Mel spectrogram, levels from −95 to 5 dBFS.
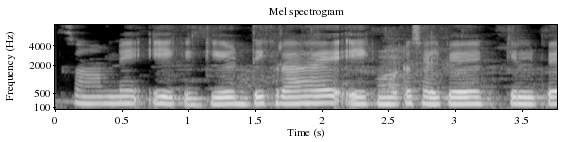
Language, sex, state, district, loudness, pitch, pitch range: Hindi, female, Punjab, Pathankot, -15 LUFS, 190 Hz, 185-195 Hz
